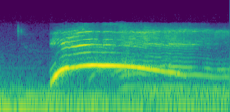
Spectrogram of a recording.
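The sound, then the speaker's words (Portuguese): Orcs let out a battle cry: a single loud, drawn-out monstrous scream rises sharply, then holds and slowly trails off over a low rumbling background. “Vocês escutam os orcs gritando.”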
